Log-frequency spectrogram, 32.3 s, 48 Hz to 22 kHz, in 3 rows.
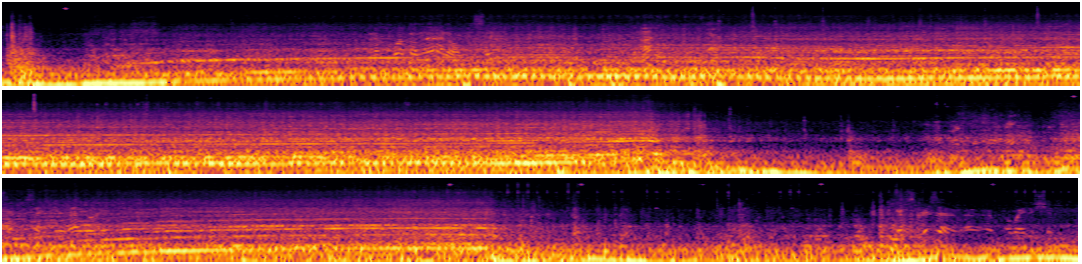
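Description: The 1948 Ford car hauler's engine heard from inside the cab, pulling up through the revs with its pitch climbing slowly for about fifteen seconds, dropping away for a couple of seconds, then climbing again before easing off near the end.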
